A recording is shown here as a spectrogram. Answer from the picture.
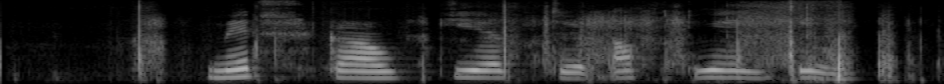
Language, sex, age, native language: Icelandic, female, 8, Icelandic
